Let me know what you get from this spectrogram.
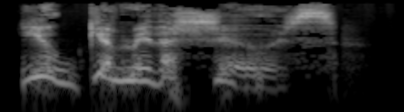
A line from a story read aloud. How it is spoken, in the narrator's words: the witch snarls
